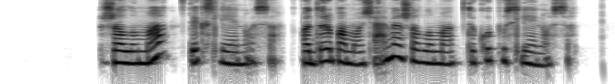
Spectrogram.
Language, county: Lithuanian, Alytus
